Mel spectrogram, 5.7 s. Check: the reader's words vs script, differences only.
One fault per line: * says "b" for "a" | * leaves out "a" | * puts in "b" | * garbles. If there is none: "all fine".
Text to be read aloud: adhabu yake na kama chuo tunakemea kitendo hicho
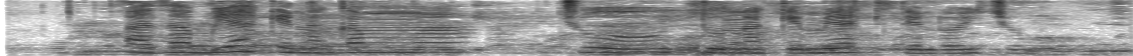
all fine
